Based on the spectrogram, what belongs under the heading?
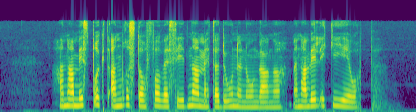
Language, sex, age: Norwegian, female, 31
